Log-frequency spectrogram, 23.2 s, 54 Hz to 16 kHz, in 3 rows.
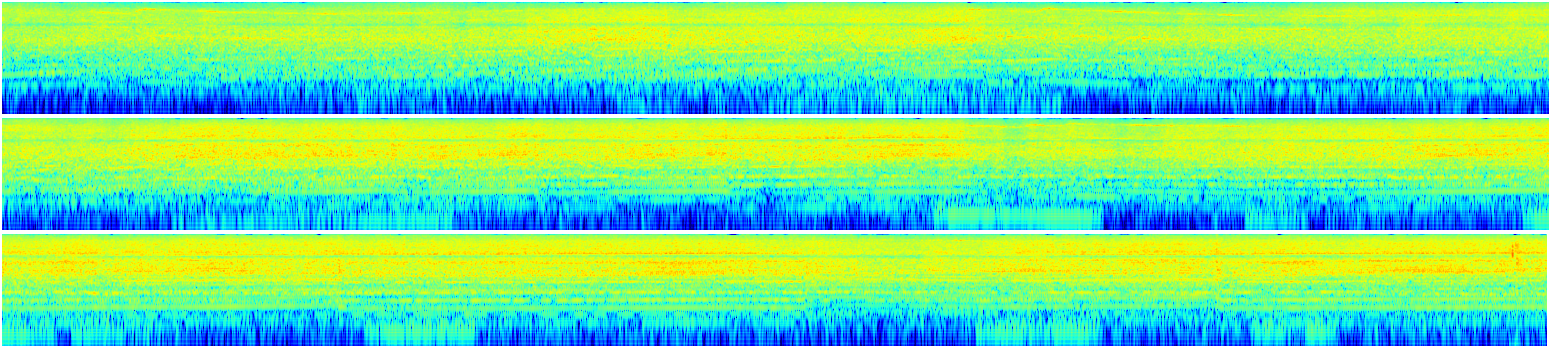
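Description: Game audio of a Formula 1 car in F1 25 at full throttle, a loud, continuous high-pitched engine whine sweeping up and down through the gears for over twenty seconds, with no pauses.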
